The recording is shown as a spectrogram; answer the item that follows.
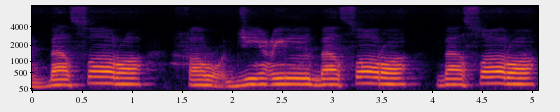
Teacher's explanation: ہو، فرجع البصر، بصر، میں با سا را نہیں کر رہا، با کی نارمل ساؤنڈ ہے، سو کی تھوڑی موٹی ہے اور را کی بھی تھوڑی موٹی ہے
